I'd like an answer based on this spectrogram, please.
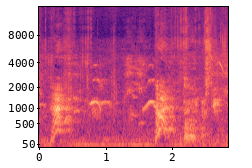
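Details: Pet German Shepherd at home lets out two loud barks between thin, rising whine-like tones, over a continuous low rumble.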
